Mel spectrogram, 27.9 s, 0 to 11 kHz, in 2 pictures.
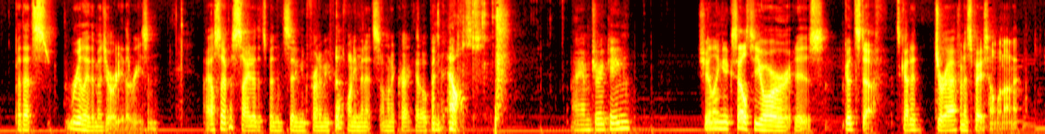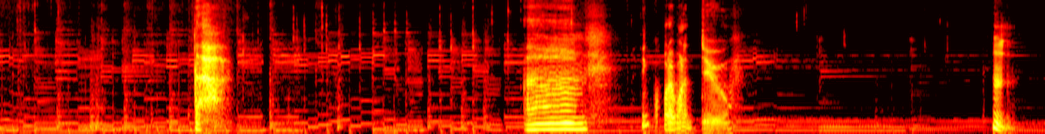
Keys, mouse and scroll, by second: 0.4 middle click, 18.4 middle click, 19.6 middle click, 21.5-26.3 middle drag.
